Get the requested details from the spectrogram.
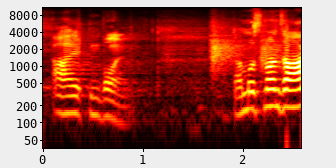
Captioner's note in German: Beifall bei der FDP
